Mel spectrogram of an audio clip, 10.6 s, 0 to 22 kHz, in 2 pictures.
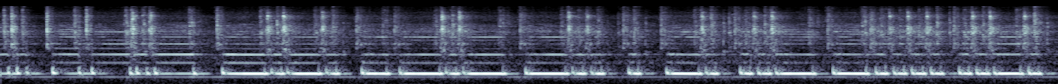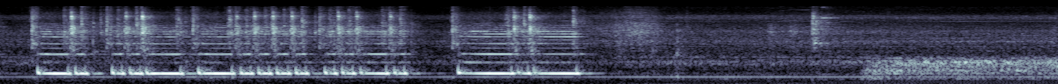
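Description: A Morse code (CW) signal on the 40-metre amateur band heard from a receiver: one steady tone keyed rapidly in dots and dashes over a steady hum. The keying stops about eight seconds in and leaves only receiver hiss.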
